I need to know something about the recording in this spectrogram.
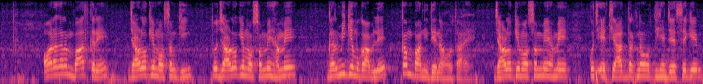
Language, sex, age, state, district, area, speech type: Urdu, male, 18-30, Uttar Pradesh, Shahjahanpur, urban, spontaneous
